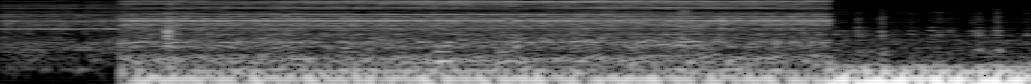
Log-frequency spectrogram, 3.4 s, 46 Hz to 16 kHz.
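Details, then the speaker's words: Holden Commodore idling after sitting 10-15 years at a wrecking yard, first start: steady, even idle with no exhaust puffing or ticking; runs normally, though owner thinks it needs new spark plugs. "It doesn't even sound like it's got a hole in the exhaust. Nah. Should probably do with a set of spark plugs though."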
